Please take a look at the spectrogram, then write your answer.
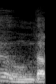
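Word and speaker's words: junta: ও জুন্তা বাহিনীকে যেমন করছে, হুন্তা বাহিনীকে লেখা হয় ঝুন্তা, কিন্তু উচ্চারণটা করে হচ্ছে হুন্তা। অনেক পরে আমি জেনেছিলাম যে হুন্তা, আসল উচ্চারণটা হচ্ছে হুন্তা।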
